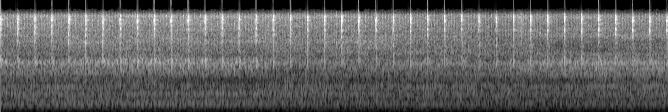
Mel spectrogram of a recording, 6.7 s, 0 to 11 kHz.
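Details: BMW X3 at idle: sharp, very regular metallic tick about three per second over quiet idle; source not identified.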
